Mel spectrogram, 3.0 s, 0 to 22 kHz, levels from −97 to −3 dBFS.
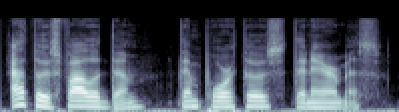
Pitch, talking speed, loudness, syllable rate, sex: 145 Hz, 140 wpm, -19 LUFS, 5.4 syllables/s, male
